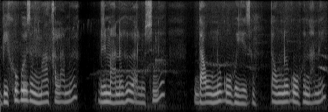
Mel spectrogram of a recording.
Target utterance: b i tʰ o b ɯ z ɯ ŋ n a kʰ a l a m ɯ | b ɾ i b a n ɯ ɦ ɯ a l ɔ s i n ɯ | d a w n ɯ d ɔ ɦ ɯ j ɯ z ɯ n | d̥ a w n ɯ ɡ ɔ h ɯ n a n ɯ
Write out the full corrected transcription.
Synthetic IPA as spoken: b i kʰ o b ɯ z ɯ ŋ m a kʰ a l a m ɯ | b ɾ i m a n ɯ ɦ ɯ a l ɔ s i n ɯ | d a w n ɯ ɡ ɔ ɦ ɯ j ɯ z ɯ ŋ | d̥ a w n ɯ ɡ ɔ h ɯ n a n ɯ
